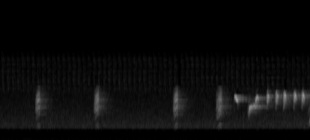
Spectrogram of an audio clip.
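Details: Four well-spaced high ticks, then a quick run of bright, evenly repeated whistled notes from an eastern double-collared sunbird of an East African sky-island population.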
